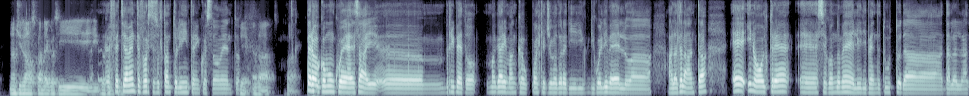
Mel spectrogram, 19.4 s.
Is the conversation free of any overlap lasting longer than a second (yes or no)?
yes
